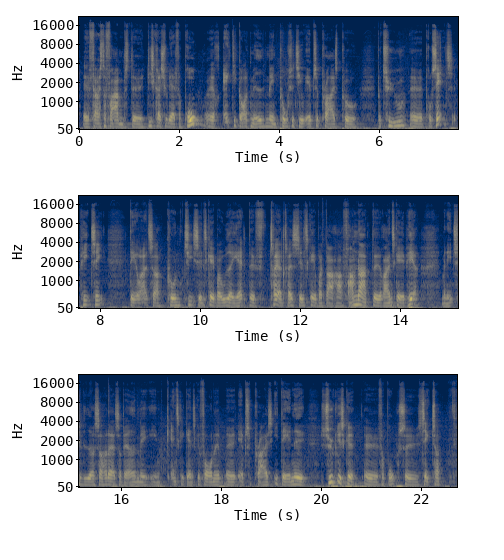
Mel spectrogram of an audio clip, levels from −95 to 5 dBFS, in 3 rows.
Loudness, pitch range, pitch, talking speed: -32 LUFS, 110-140 Hz, 115 Hz, 140 wpm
